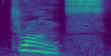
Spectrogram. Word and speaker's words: trunks: كيف لفظنا نهاية كلمة trunks؟ الاس هنا لفظناه بصوت حرف الاس trunks.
